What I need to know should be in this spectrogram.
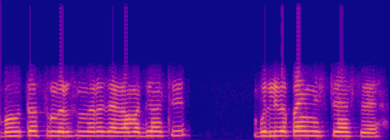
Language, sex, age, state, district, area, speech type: Odia, female, 18-30, Odisha, Mayurbhanj, rural, conversation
